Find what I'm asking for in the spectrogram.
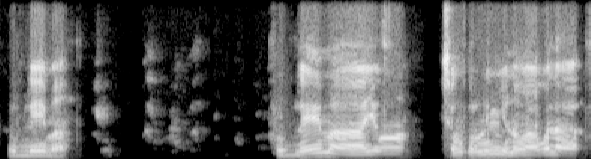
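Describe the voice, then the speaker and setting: A Filipino man with a mid-pitched voice hosts a casual how-to. He talks informally, walking the listener through each step while his hands are busy with the work. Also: takes it slowly, fairly bright tone, poor audio. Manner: informal, instructing step by step while handling parts. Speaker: tutorial host. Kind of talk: casual hands-on tutorial talk.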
